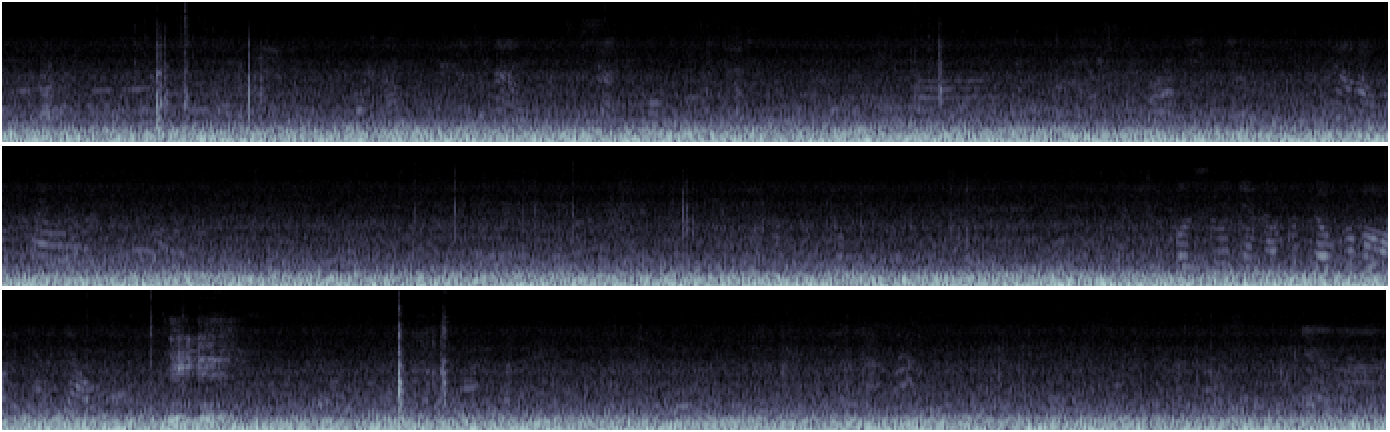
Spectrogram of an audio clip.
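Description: Steady low rumble of jet airliner cabin noise, engines and rushing air, heard from a window seat as the plane descends.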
